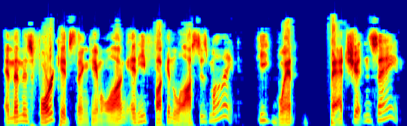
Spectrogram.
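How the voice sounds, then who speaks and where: A man's voice: medium pitch, very animated, normal speed, sharp tone, no echo, poor audio. A man delivering a heated, profane commentary rant with an exasperated tone. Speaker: commentary host. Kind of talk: ranting commentary.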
